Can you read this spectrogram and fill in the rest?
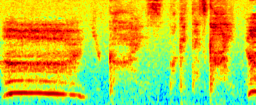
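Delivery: hushed, slow whisper of wonder; awed whisper. Real, not acted. Showing viewers her new shawl, a slow awed whisper. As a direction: breathe it like you can't believe it.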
